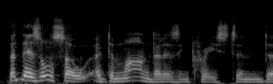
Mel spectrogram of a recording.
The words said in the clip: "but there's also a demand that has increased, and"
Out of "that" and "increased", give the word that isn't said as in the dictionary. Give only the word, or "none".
none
